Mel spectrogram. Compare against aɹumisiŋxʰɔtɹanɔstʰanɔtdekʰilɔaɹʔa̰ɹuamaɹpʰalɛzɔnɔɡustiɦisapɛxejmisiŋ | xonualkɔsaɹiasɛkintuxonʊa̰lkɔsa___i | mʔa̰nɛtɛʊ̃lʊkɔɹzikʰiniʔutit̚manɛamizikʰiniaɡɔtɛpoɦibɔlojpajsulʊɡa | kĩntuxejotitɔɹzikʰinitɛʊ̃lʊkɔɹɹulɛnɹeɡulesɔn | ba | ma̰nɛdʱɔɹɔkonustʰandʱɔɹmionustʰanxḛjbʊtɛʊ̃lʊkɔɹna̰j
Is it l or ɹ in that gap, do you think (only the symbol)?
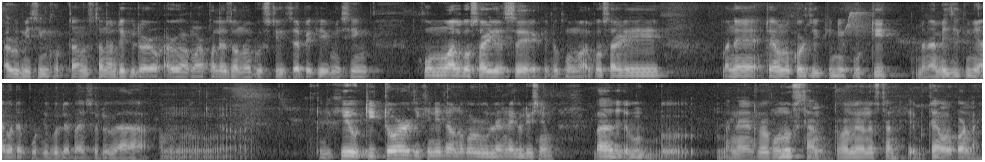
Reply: ɹ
